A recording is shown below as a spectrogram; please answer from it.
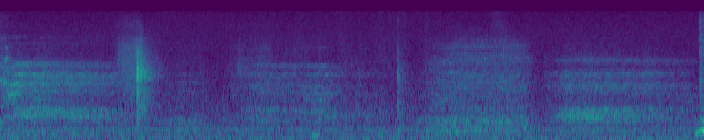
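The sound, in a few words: exhaling breath during stretching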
